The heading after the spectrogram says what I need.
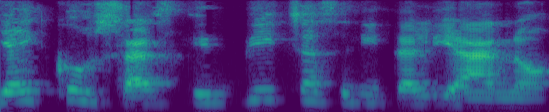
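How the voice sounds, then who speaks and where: A woman with a fairly low pitch and an Argentine accent. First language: Italian (speaking Spanish). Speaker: writer. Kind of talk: interview.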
